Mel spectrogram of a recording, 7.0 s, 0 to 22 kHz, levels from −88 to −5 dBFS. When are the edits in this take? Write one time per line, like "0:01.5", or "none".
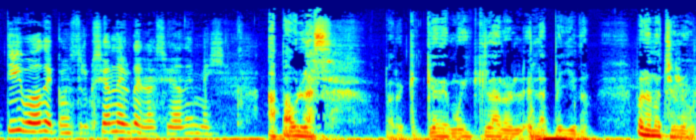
0:01.3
